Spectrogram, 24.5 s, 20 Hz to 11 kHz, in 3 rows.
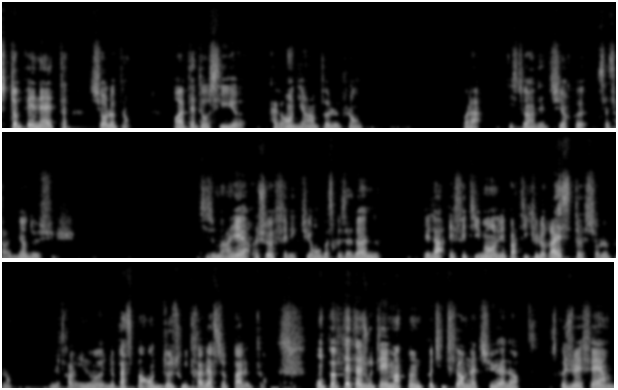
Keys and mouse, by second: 1.4 click, 3.1 click, 4.7 click, 7.6 click, 8.7 click, 10.1 click, 11.7 click, 22.6 click.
